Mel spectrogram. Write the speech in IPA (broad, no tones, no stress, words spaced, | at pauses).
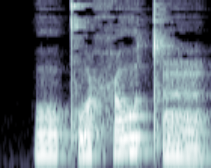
okʼo ħo tʼõ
